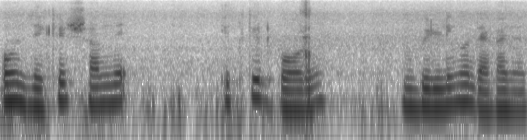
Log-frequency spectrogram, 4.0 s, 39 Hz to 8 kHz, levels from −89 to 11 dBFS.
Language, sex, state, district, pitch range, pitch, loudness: Bengali, male, West Bengal, North 24 Parganas, 130-165 Hz, 140 Hz, -19 LUFS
